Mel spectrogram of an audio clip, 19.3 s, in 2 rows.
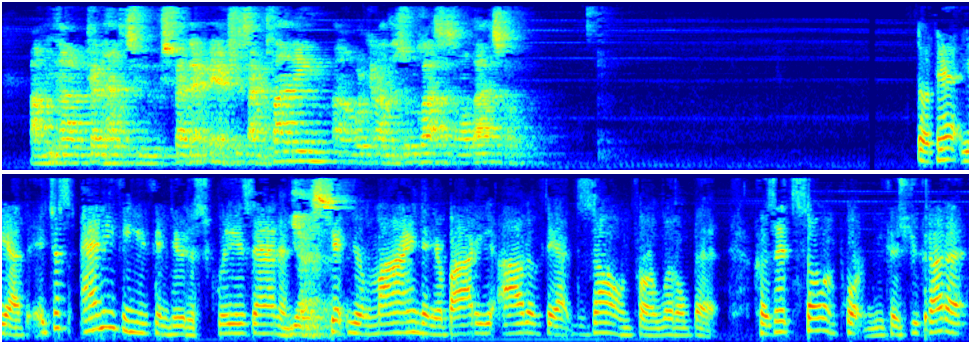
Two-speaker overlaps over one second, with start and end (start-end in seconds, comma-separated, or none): none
